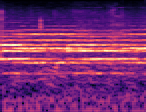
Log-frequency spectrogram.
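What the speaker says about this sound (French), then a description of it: "Bon, ils s'amusent, ils font jouer leur sirène." A police car siren wails loud and close in a street at Châtelet, Paris, a steady sustained tone over low traffic rumble, with no speech.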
